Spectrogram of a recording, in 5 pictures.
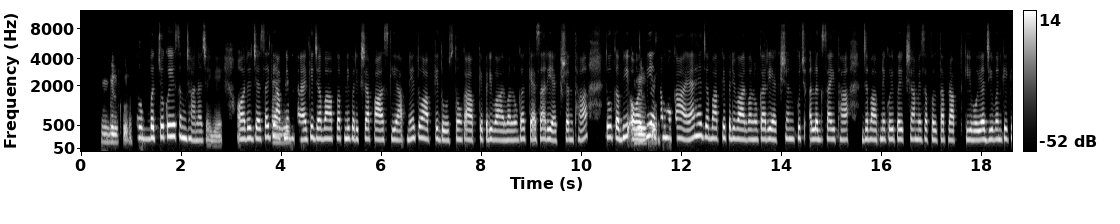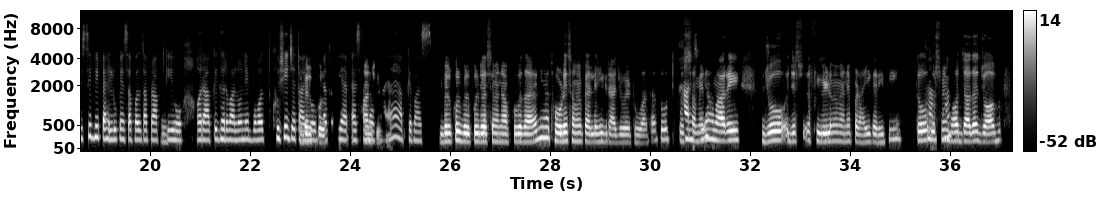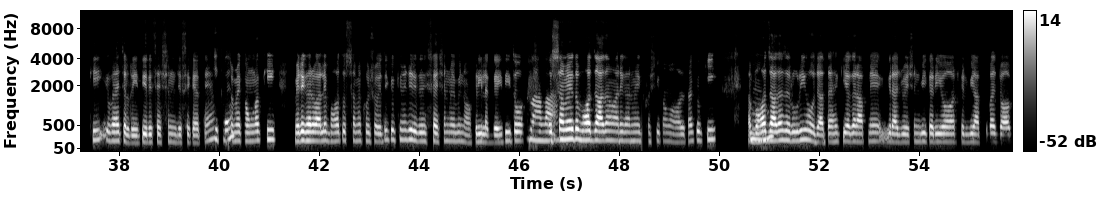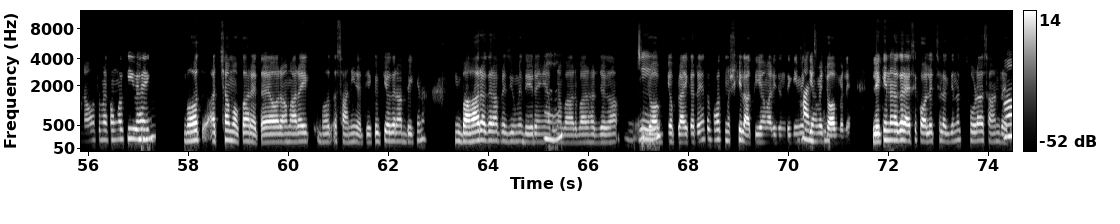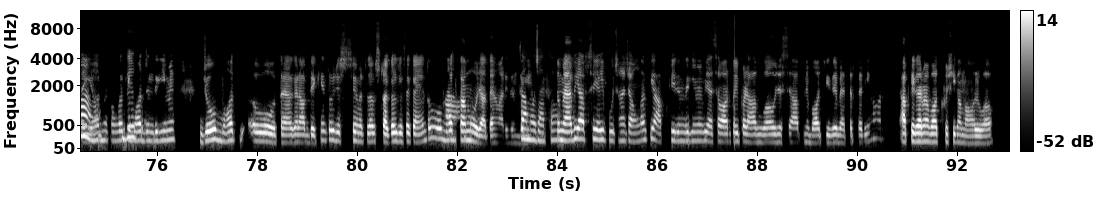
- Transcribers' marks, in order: in English: "रिएक्शन"; in English: "रिएक्शन"; in English: "ग्रेजुएट"; in English: "फ़ील्ड"; in English: "जॉब"; in English: "रिसेशन"; in English: "रि रिसेशन"; in English: "ग्रेजुएशन"; in English: "जॉब"; in English: "रेज़्यूमे"; in English: "जॉब"; in English: "एप्लाई"; other background noise; in English: "जॉब"; in English: "स्ट्रगल"; tapping
- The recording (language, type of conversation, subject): Hindi, unstructured, क्या आपको कभी किसी परीक्षा में सफलता मिलने पर खुशी मिली है?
